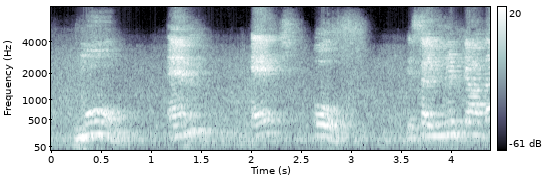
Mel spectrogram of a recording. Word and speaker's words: mho: गाय को तो क्या आवाज निकालने देगा, वो मो है, एग्जैक्टली निकालते नहीं, थोड़ा और तेज और थोड़ा लंबा भी जाएगा नहीं। हाँ, एक बार आप अटेम्प्ट करना। तो ये C जो है वो मो के बराबर होता है, MHO, और इसको लिखते भी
